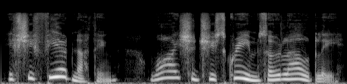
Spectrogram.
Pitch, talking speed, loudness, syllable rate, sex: 235 Hz, 175 wpm, -15 LUFS, 4.3 syllables/s, female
